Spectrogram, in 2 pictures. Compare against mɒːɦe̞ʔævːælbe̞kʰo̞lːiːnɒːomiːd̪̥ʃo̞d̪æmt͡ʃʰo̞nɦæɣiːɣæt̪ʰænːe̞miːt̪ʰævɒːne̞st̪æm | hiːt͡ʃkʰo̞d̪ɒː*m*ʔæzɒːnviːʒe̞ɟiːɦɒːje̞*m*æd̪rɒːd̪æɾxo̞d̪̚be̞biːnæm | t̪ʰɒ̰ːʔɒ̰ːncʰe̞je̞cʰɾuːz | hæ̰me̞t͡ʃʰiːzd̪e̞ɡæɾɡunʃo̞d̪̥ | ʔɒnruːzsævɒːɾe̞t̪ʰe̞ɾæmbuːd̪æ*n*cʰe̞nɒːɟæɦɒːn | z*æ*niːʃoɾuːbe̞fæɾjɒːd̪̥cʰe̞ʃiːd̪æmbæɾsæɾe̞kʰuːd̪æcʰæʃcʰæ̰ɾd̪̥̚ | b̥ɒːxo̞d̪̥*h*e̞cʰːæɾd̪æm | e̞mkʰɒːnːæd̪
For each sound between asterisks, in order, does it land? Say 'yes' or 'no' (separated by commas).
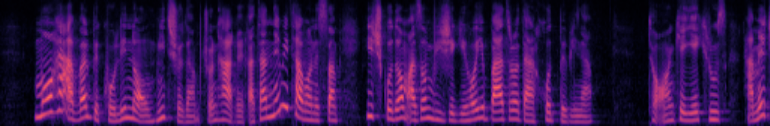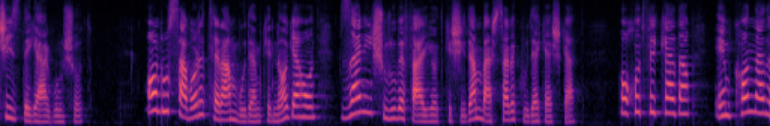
yes, no, no, yes, no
